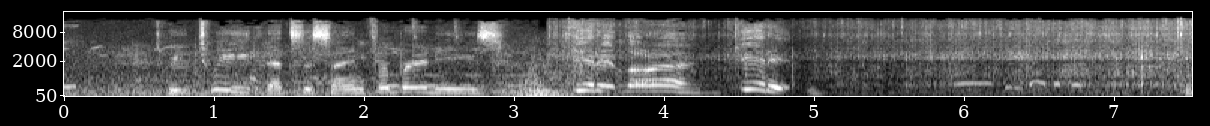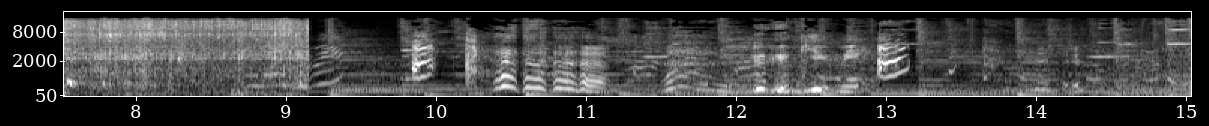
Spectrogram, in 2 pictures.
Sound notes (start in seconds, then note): 5.9 kids laughing; 9.2 light upbeat music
